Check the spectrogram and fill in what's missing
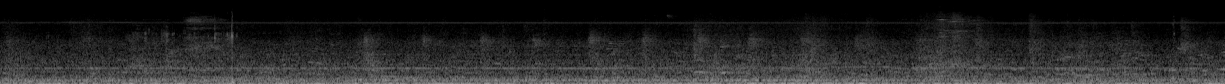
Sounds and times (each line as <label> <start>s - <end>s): train 3.5s - 10.2s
